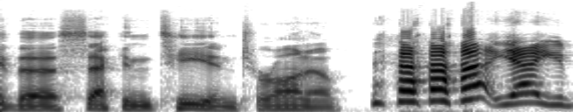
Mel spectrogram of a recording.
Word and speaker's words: Toronto: on in our podcasting career that you don't pronounce the second te no it's Toronto it reminds us of there's a Chicago Bread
